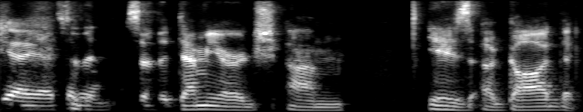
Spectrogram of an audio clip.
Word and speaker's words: demiurge: a demiurge in Greek long time to learn to pronounce that word but it's demiurge yeah well I mean it's a temuros in Greek you can do whatever you want with it I usually say Debbie urge in English yeah yeah so the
